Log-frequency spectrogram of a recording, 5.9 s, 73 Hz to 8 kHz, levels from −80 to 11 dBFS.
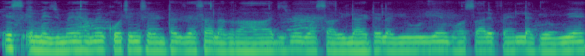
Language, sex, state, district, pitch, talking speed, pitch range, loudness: Hindi, male, Uttar Pradesh, Hamirpur, 120 Hz, 235 wpm, 115-125 Hz, -16 LUFS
